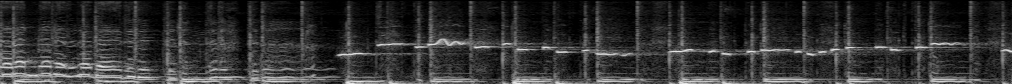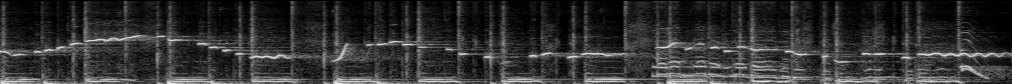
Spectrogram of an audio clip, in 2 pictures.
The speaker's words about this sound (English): You naughty little maiden, what makes you whistle now? Well, I'd rather whistle for a man than either sheep or cow.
